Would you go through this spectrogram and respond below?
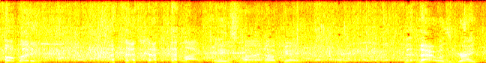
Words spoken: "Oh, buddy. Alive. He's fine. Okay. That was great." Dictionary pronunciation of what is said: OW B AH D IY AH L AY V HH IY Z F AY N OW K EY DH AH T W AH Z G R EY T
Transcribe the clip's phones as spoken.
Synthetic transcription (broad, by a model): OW B AH D IY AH IH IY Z F AY N OW K EY DH AH T W AH Z G R EY T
